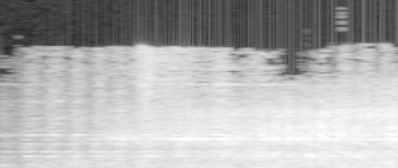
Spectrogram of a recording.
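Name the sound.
jet aircraft flying overhead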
